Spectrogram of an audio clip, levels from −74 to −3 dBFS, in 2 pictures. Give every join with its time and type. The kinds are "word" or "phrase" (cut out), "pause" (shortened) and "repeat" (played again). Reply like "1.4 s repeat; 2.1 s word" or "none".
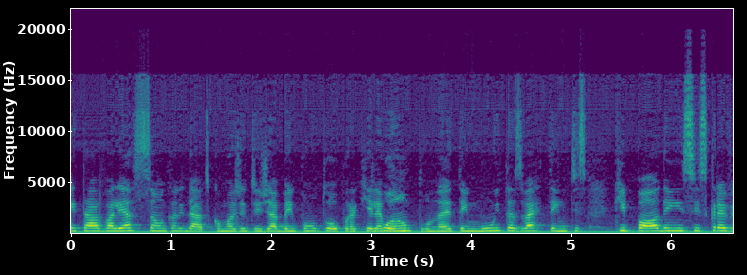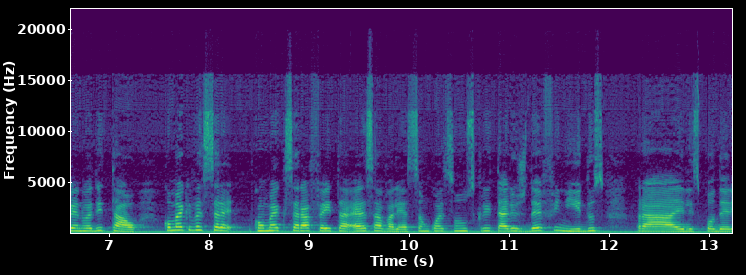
0.9 s word; 3.1 s word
